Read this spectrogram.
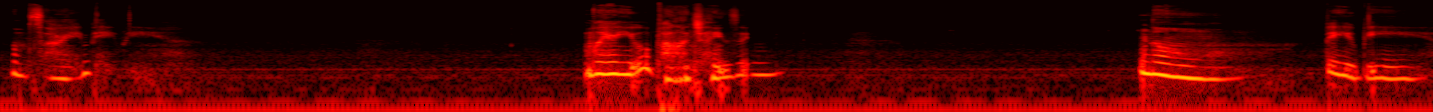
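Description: A woman acting a soft, high-voiced, tender girlfriend. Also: fairly even intonation, a little slow, long pauses, no echo, full character voice. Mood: gently calming. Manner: soft, breathy, often whispered, affectionate. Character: tender, emotional young girlfriend comforting her boyfriend. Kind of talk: intimate roleplay audio drama, addressed to the listener.

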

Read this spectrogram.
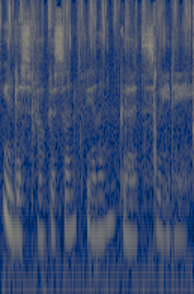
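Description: A woman in sexually explicit adult ASMR audio, moving between breathy whispers and a soft, cooing, soothing voice. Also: lowish voice, fairly even intonation, moderate pace, very noisy.

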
